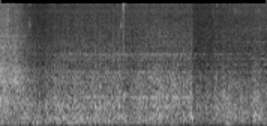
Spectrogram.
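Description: Rain hisses steadily and densely with rumbling thunder beneath it, loud and continuous throughout.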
